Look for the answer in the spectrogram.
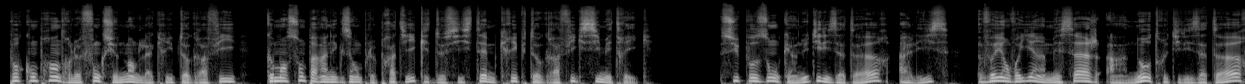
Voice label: french e-learning; french voice actors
